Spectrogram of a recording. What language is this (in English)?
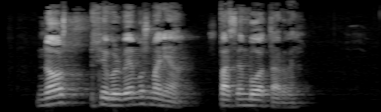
Galician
